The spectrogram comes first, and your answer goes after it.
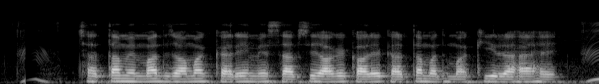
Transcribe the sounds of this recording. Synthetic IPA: t͡ʃʰɐːt̪amẽmɐd̪ʱd͡ʒaːməkːəɾẽmẽsəbseaːɡekaːɾjəkəɾt̪amɐd̪ʱmɐkʰiɾɐɦaɦɛː

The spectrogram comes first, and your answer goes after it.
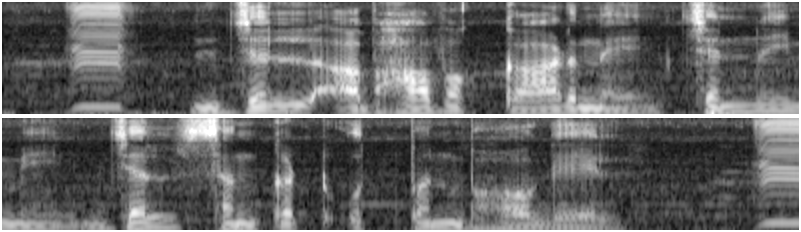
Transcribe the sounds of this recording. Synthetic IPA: d͡ʒələ̰bʱaːʋəkːaːɾnet͡ʃɪnːəimẽd͡ʒəlsə̃ŋkəʈʊt̪pənbʱɔːɡeːl

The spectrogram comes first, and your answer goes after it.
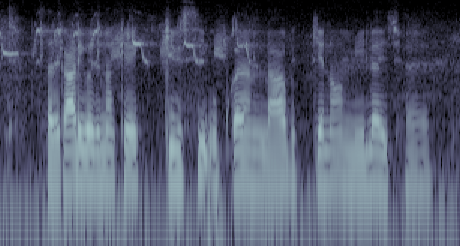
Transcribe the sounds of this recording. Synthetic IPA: səɾkaɾijod͡ʒnakekɾsiʔupkəɾənlabʱkenamilət͡ʃʰɛ

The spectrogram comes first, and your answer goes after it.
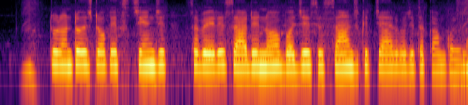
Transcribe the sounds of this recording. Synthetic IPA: ʈoɾəɳʈoɪsʈɔkekst͡ʃend͡ʒ | səbeɾesaɽenɔbəd͡ʒesesãd͡ʒket͡ʃaɾbəd͡ʒet̪əkːamkəɾela

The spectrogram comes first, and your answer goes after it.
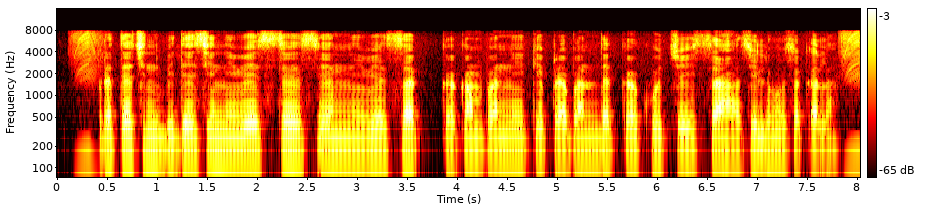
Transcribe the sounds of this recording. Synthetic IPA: pɾət̪jət͡ʃʰnʋid̪eːsiniʋeːsseniʋesəkː | kəmpənikepɾaːbənd̪ʱəkːkʰut͡ʃəɦisaɦaːsilɦosəkəla̰

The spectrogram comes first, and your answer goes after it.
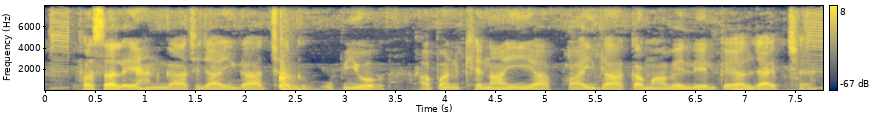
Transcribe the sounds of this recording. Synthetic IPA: pʰəsəleɦənɡat͡ʃʰd͡ʒaiɡat͡ʃʰəkupjoɡ | əpənkʰenaijapʰaid̪akəmabelelkəjəld͡ʒajt̪̚t͡ʃʰɛ

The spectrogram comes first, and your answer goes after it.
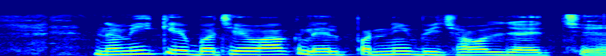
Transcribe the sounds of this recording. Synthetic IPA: nəmikebət͡ʃebaklelpənːibit͡ʃʰaold͡ʒajt̪̚t͡ʃʰɛ

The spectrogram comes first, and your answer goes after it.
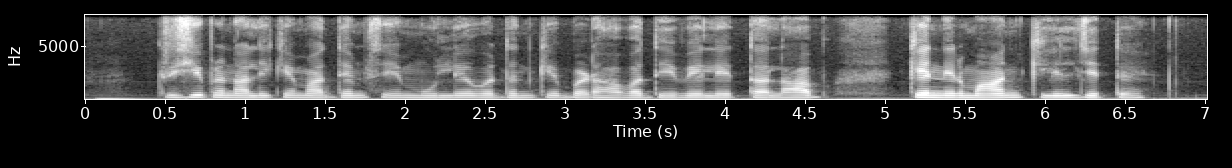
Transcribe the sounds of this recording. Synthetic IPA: kɾɪʃipɾənaːlikemaːd̪ʱjəmsemuːljəʋəɾd̪ənkebɐɽ̤aːʋad̪eːʋelet̪əlaːb | kenɪɾmaːnkʰeːld͡ʒɪt̪eː

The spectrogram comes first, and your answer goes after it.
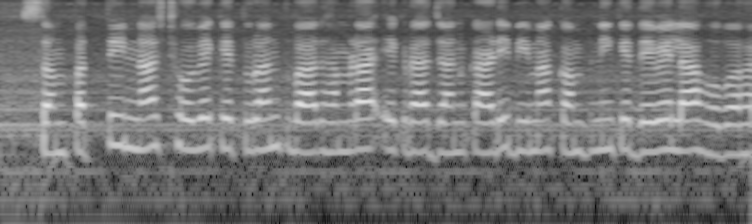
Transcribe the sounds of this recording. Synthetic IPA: sə̃mpət̪ːinəʃʈʰɦoːʋeket̪ʊɾə̃nt̪baːd̪ɦəmɽaʔeːkɾaːd͡ʒaːnkaːɾibimakə̃mpniked̪eːʋelaɦoːbəɦ

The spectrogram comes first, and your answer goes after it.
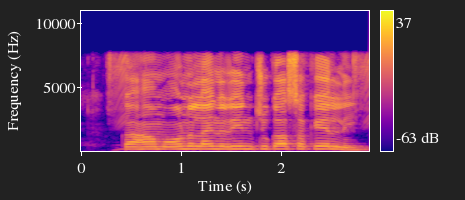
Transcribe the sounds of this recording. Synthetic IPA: kaɦamɔnlaɪnɾint͡ʃukasəkeli

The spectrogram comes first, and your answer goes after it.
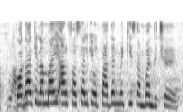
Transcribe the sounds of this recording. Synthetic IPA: pɔd̪ʱakeləmbaiaɾpʰəsəlkeut̪̚pad̪ənmekisəmbənd̪ʱt͡ʃʰɛ

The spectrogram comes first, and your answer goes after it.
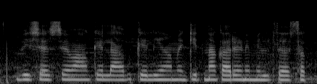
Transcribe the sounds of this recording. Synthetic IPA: ʋɪʃeːʃseʋɐɦãkelaːbʱkelieɦɐmẽkɪt̪nakaːɾəɽ̃emɪlasɐk̚t̪ː

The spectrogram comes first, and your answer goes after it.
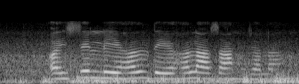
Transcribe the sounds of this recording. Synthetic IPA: əjseleɦəld̪eɦəlasanɦod͡ʒalan

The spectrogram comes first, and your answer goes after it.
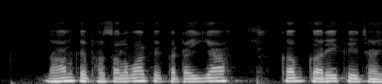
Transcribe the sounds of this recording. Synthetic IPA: d̪ʱankepʰəsəlʋakekəʈəjakəbkəɾeket͡ʃaɦi

